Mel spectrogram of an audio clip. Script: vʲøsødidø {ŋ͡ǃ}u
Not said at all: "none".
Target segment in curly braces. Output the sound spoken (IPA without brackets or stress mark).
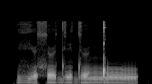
ŋ͡ǃ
